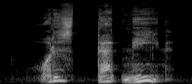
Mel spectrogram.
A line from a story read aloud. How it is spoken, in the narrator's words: Damien whispered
